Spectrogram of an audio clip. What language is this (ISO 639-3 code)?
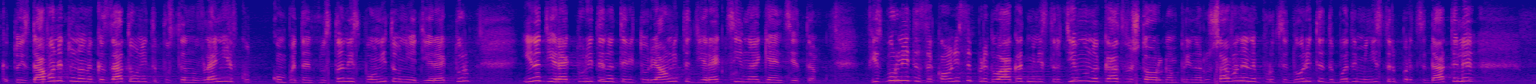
bul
